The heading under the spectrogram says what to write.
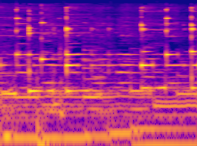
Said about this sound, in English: Guys, my phone is ringing. I don't know what to do. So, okay. It's a new phone.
